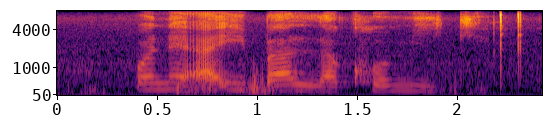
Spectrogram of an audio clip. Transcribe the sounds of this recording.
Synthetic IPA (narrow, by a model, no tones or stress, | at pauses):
ɔnɛʔajiɓallakʰomiːkʼi̥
